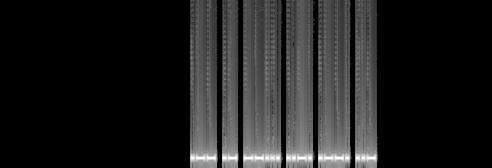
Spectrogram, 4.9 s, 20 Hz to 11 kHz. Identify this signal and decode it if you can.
Morse code, heard as a keyed tone, about 41 wpm, 700 Hz. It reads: WA7FPU
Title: USA Call Signs - 6 Characters - 45wpm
